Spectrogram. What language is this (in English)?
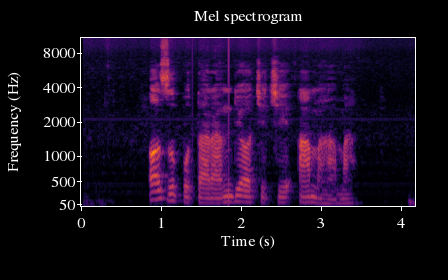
Igbo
